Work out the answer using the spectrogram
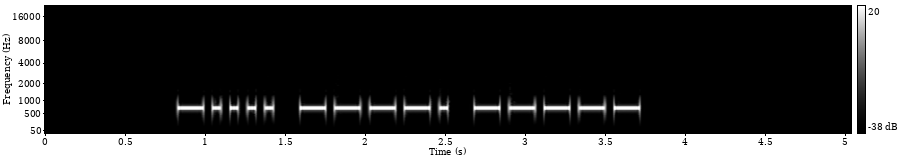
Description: Morse code, heard as a keyed tone, about 22 wpm, 700 Hz. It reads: 690
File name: practice / 22wpm / Three Letter-Number Combinations - 22wpm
